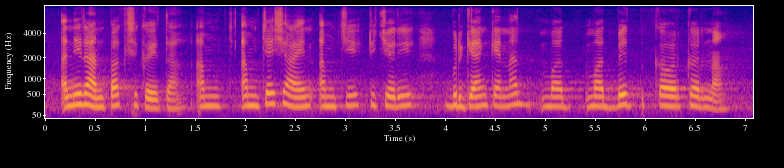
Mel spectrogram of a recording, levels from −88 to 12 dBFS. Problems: constant background noise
